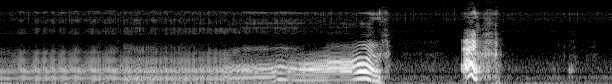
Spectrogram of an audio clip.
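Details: Whippet Holly, playing with her baby or toys, makes a wavering, nasal moan that climbs in pitch and loudness and then breaks off. A brief sharp squeaky yelp follows about a second later.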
